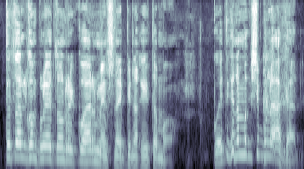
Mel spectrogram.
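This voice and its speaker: An actor playing a sly, businesslike Filipino shop boss with an insinuating manner in a radio drama. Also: male voice, sits high, huge pitch swings, fairly quick, fairly bright tone, full character voice. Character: sly shop boss with a shady side offer.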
